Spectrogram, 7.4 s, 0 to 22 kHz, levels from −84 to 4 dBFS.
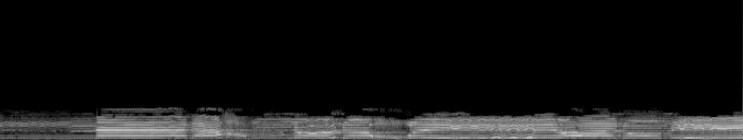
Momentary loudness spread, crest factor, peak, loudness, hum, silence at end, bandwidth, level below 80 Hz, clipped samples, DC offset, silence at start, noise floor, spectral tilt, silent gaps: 18 LU; 12 dB; -12 dBFS; -23 LUFS; none; 0 s; 5.2 kHz; -76 dBFS; under 0.1%; under 0.1%; 0 s; -44 dBFS; 4 dB/octave; none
